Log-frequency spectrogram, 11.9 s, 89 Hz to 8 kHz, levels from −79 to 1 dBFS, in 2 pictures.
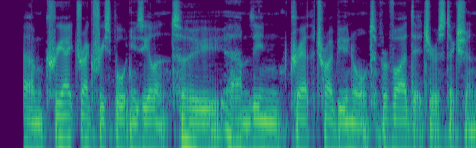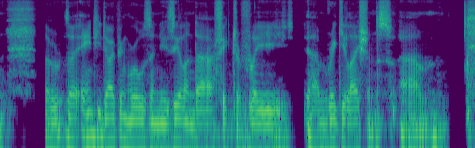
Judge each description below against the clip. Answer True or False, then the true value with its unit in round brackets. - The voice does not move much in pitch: True (1.9 semitones)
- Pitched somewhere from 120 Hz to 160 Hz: False (100 Hz)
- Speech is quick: False (150 wpm)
